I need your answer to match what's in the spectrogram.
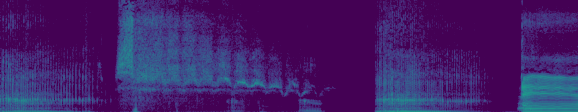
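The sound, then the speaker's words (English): A pig grunts and snorts in several loud, nasal bursts separated by short pauses, ending with a higher, wavering squeal-like oink. “Oh, okay, that was a pig.”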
